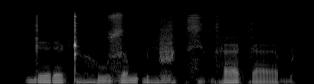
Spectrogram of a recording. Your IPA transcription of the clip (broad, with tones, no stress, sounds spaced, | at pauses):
ɡ e˦˨ ɾ e˦ ʈ ə̤˦ ɦ u˨ z ə˦ m ɓ e̤˦ v e̤˦ k sʲ ə̤˨ ɡʱ æ˦ k æ˨ b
